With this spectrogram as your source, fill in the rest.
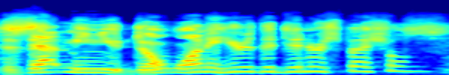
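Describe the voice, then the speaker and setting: A man speaks in a raised, projected voice. His pitch is high and his pace fairly quick. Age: 70s. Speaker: amateur stand-up comedian. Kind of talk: stand-up. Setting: stage with audience.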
